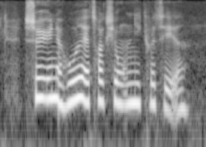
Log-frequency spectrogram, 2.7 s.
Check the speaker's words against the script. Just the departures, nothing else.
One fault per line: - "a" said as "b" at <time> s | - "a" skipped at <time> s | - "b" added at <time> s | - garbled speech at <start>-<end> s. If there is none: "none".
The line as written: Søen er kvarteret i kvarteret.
- "kvarteret" said as "hovedattraktionen" at 0.8 s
